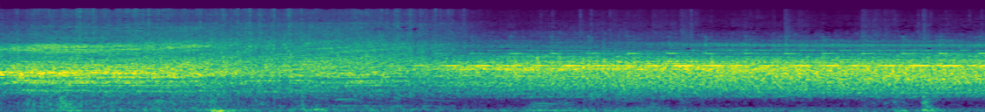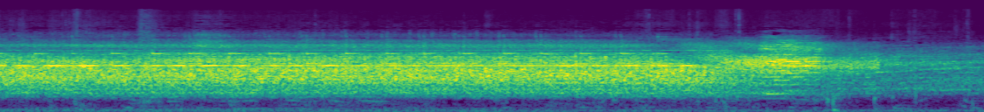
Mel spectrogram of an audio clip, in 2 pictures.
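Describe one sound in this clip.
A model train's motor whirs steadily as it rolls along the track.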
